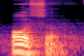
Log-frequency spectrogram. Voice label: Bear spanish

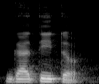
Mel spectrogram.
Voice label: Kitten spanish

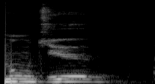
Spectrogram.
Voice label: "Mon dieu", french

